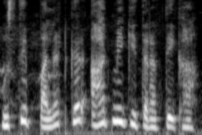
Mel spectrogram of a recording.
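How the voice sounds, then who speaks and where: A woman's voice: medium pitch, animated, normal speed, shouting. A woman narrating a scripted cartoon story as its storyteller. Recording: noticeable background noise.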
